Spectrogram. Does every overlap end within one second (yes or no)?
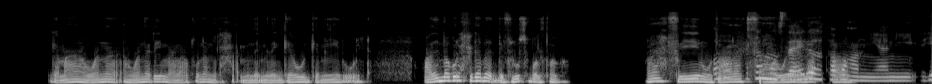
no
